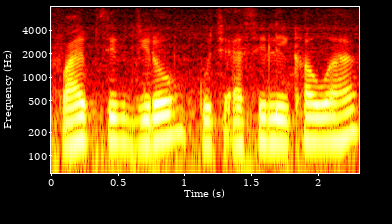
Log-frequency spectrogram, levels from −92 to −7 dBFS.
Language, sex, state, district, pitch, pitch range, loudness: Hindi, male, Bihar, Patna, 150 Hz, 140-155 Hz, -15 LUFS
